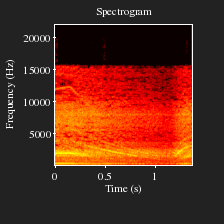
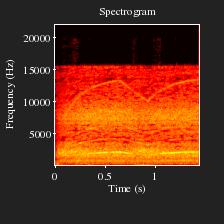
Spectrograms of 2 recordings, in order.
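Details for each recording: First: Maktec MT870 rotary hammer, held running with the mode-change gear switch to the rear: harsh buzzy high-pitched whirr with a rough chattering edge, hammer mode working normally; switch forward gives a smooth plain-drill sound. Fault being repaired: tool won't drill. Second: Maktec MT870 rotary hammer that won't hammer-drill, tested in hammer mode after a first repair attempt: smooth, steady high motor whine with no pounding impacts, sound unchanged, so the fault lies elsewhere.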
